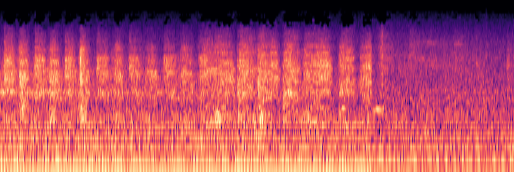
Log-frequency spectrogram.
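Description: Eraser rubbing back and forth over pencil lines on a canvas, in quick scratchy strokes about four a second, stopping about five seconds in.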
